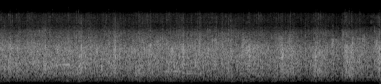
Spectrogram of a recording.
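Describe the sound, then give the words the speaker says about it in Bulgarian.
A church audience applauds during a sermon with dense, continuous clapping that holds a steady level throughout, with no single voice standing out. “О, ако ръкопляскаш, ръкопляскай, като че наистина вярваш.”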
